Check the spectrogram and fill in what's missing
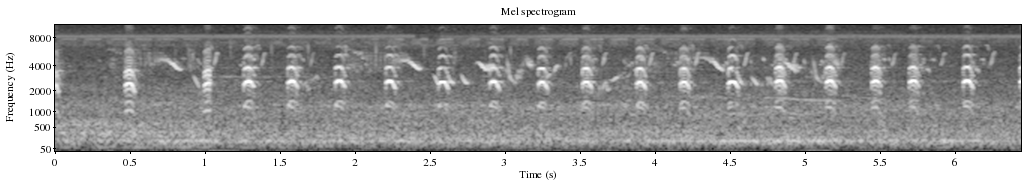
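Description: Black-winged stilt giving sharp, yelping kek notes about three per second, with thinner squeaky upslurred notes woven between them.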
